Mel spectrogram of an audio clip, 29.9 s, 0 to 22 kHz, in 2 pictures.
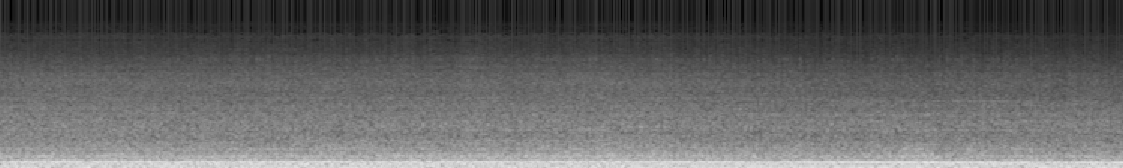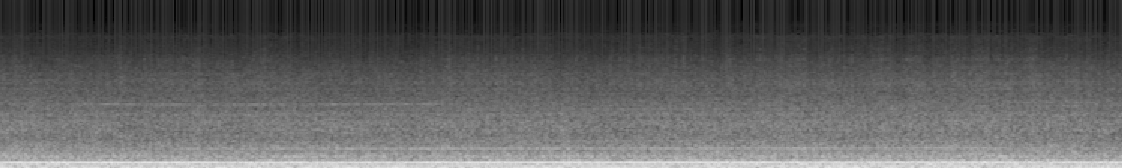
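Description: Cabin sound of a 2002 Skoda Octavia's 1.8-litre turbocharged four-cylinder petrol engine running steadily at high revs at autobahn cruising speed, with road and wind noise. The engine note drops slightly in pitch about halfway through as the revs ease off a little.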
